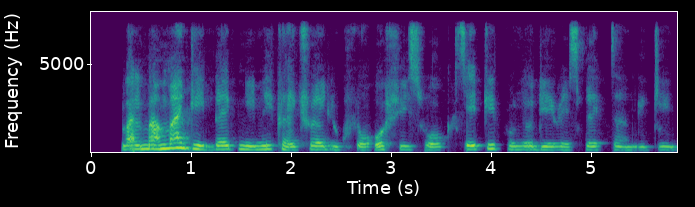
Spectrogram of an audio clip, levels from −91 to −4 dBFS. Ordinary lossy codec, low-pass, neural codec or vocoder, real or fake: none; 7.2 kHz; codec, 24 kHz, 1.5 kbps, HILCodec; fake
